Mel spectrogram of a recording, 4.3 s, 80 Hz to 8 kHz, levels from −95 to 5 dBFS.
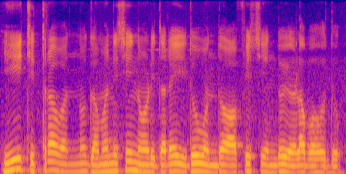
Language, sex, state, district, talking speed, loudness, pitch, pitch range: Kannada, male, Karnataka, Bangalore, 125 wpm, -14 LUFS, 125 Hz, 120-135 Hz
